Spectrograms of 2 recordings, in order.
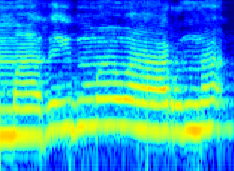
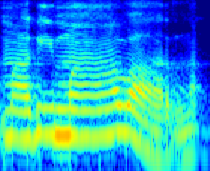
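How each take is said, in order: First: The vowel after 'mahim' is short. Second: The vowel after 'mahim' is long. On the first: The speaker calls it wrong. "അത് തെറ്റാണ്" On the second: The speaker calls it right. "എന്നതാണ് ശരി"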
